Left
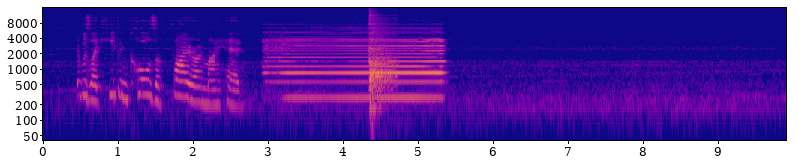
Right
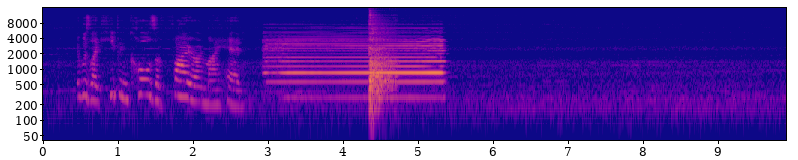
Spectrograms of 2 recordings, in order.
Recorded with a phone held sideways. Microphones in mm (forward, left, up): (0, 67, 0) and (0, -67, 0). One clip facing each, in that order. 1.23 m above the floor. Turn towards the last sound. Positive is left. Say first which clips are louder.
# even
turn(degrees=-35)  # may be behind; listen again after turning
